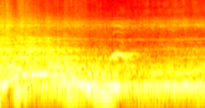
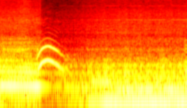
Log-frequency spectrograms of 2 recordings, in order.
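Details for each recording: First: Fast & Furious movie-spec Lamborghini Murcielago with its existing exhaust, which is to be removed: very loud, raspy rev with a harsh drone and no rich note; loud straight-pipe exhaust. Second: Lamborghini Murcielago, in neutral, first start with the key after fixing its no-start: starter whirs briefly, engine catches cleanly, settles into a strong steady run with a quick rev.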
